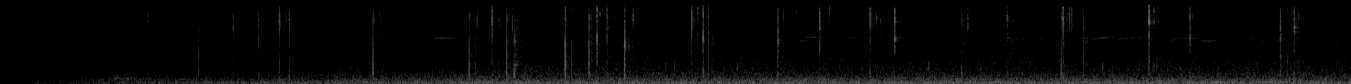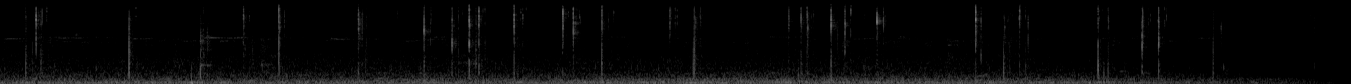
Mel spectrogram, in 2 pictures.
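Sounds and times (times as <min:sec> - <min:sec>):
raindrops: 0:00.5 - 0:26.9.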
